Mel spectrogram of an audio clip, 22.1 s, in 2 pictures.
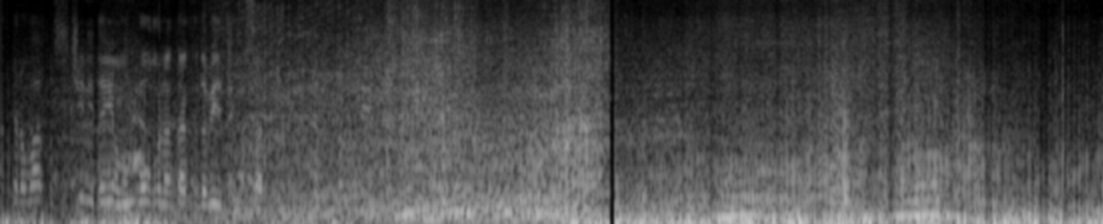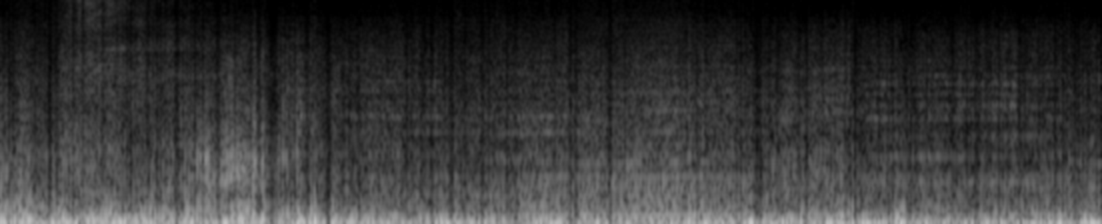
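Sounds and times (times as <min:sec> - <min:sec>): turbocharged car engine running: 0:05.6 - 0:22.0.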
